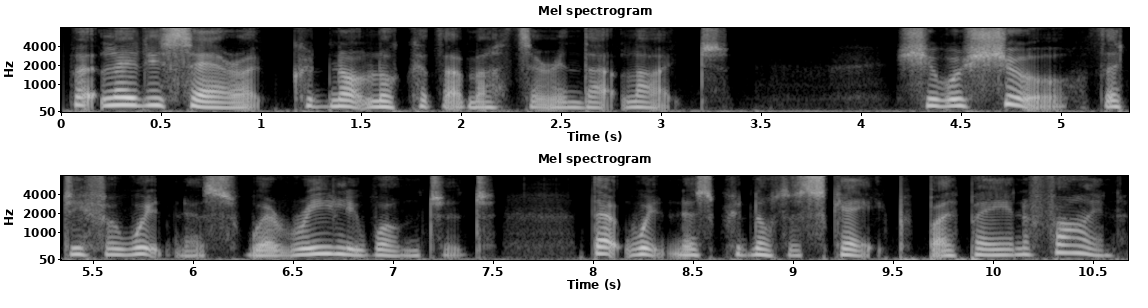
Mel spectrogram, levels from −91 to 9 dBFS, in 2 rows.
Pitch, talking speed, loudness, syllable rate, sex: 205 Hz, 175 wpm, -21 LUFS, 4.6 syllables/s, female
